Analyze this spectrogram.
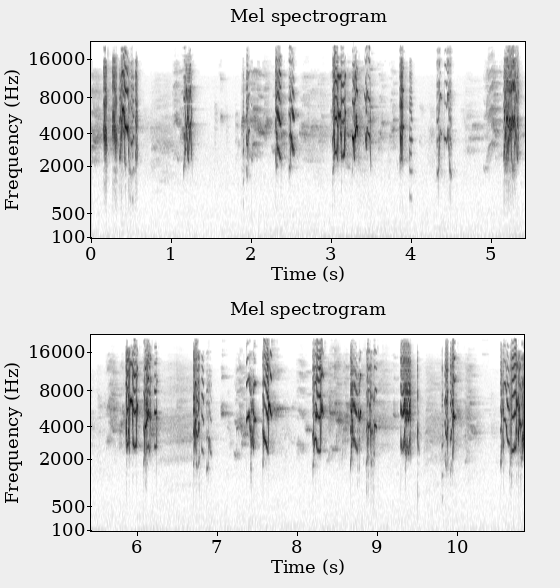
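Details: Green personata and green pied personata lovebirds, companions in an aviary, keep up prolonged chirping: sharp, high, rasping notes in irregular groups across the whole stretch.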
